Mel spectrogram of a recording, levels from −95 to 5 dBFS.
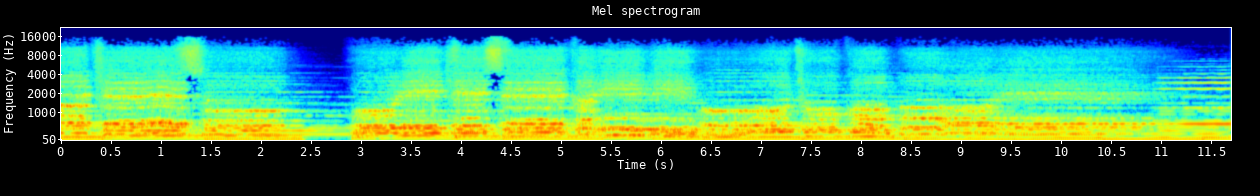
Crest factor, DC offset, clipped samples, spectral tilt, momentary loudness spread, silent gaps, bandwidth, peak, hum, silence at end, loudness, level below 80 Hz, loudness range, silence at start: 14 dB; under 0.1%; under 0.1%; -5.5 dB/octave; 7 LU; none; 15.5 kHz; -4 dBFS; none; 0 s; -18 LUFS; -32 dBFS; 3 LU; 0 s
